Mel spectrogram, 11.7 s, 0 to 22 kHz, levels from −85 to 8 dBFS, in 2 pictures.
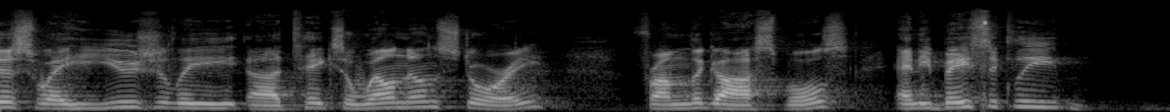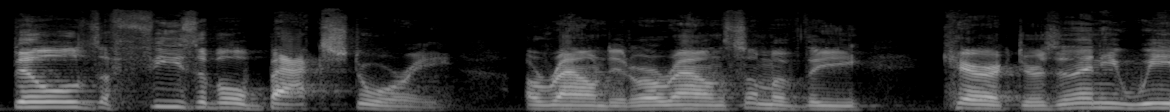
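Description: The audio has a brief burst of DAB burbling from 4.90 to 4.97 s: short noise blips in single sub-bands, consistent with residual bit errors corrupting about three MP2 frames.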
